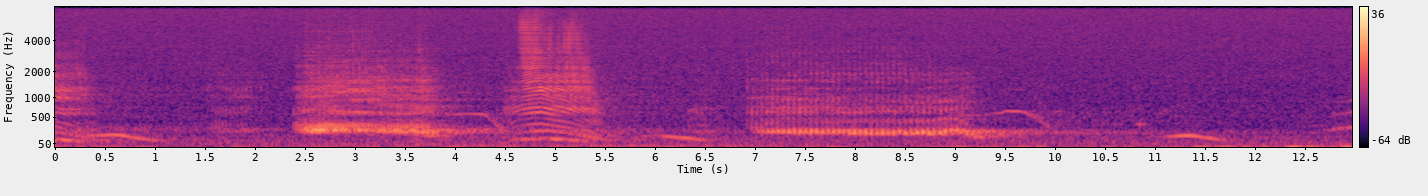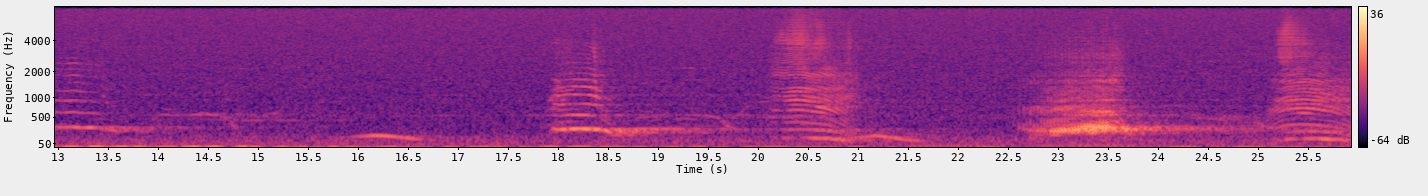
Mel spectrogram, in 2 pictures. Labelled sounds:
2.8	3.2	humpback whale, 1.1 to 1.3 kHz
4.6	5.1	humpback whale, 1.2 to 5.4 kHz
12.9	13.3	humpback whale, 0.86 to 2.5 kHz
17.9	18.5	humpback whale, 0.80 to 2.0 kHz
20.1	20.8	humpback whale, 0.80 to 4.7 kHz
23.3	23.6	humpback whale, 1.5 to 1.7 kHz
25.2	25.7	humpback whale, 0.83 to 1.7 kHz

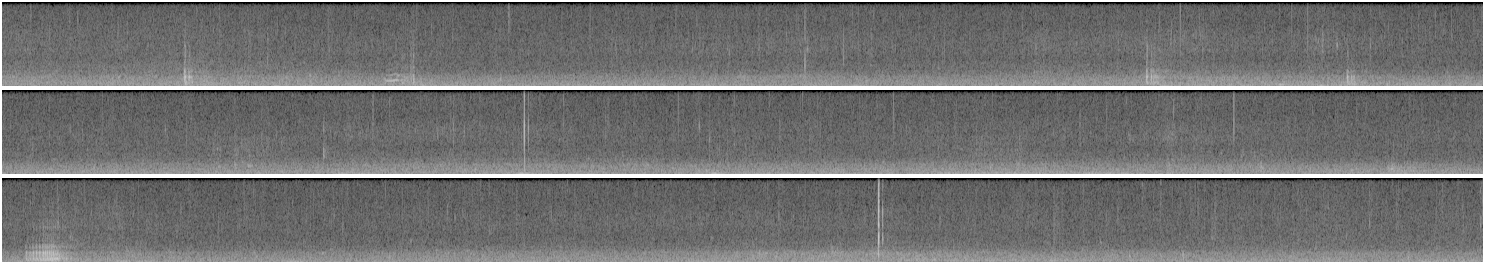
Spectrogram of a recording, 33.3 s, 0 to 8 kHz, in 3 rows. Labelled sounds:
22.4	22.7	croaking sound likely from a nearby submerged object, 1.3 to 1.7 kHz

